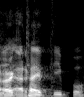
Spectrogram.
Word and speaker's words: arquetipo: Ar arcotipo, ¿cómo se dice? arquetipo. Arquetipo.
